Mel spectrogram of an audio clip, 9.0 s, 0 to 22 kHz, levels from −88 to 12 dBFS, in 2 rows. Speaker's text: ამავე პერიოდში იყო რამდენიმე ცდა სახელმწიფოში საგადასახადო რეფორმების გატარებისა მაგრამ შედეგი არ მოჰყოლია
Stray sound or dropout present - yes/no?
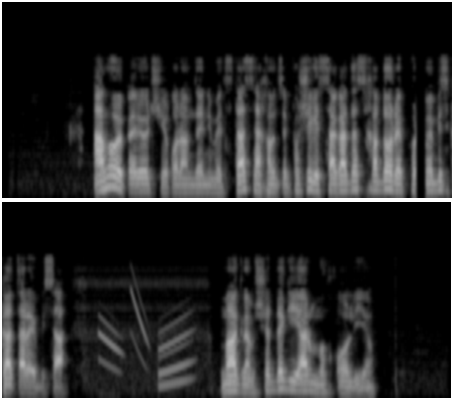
yes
